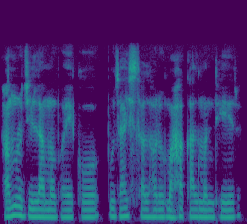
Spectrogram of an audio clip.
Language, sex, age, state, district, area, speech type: Nepali, male, 18-30, West Bengal, Darjeeling, rural, spontaneous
